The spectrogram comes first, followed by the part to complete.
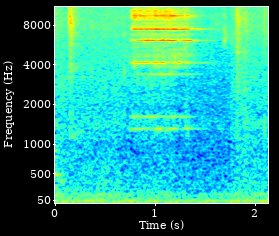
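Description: A brief electronic alert tone, several steady pitches sounding together for about two-thirds of a second, starting about three-quarters of a second in, over a steady low hum.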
